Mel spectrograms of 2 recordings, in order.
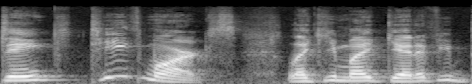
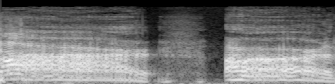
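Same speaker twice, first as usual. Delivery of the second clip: mock growling brute, higher, louder; caveman growl; 6 semitones higher, 4 dB louder than usual. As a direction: growl like a wordless caveman fighter. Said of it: "the other guy's like".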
